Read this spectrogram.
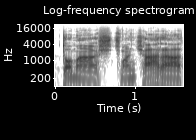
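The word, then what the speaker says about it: Tomáš Čvančara: Äh, Tomasz Zwanchara zum Beispiel.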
